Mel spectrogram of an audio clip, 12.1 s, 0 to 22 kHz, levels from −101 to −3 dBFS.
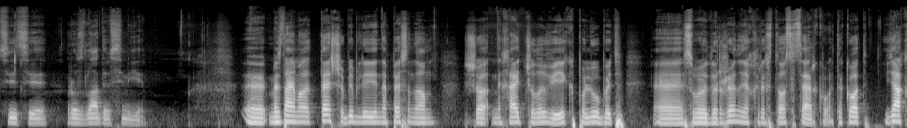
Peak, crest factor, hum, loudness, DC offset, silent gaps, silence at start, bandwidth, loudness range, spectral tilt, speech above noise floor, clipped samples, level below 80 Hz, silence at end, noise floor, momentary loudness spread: -2 dBFS; 22 dB; none; -24 LUFS; under 0.1%; none; 0 s; 17 kHz; 3 LU; -5.5 dB/octave; 37 dB; under 0.1%; -40 dBFS; 0 s; -61 dBFS; 13 LU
